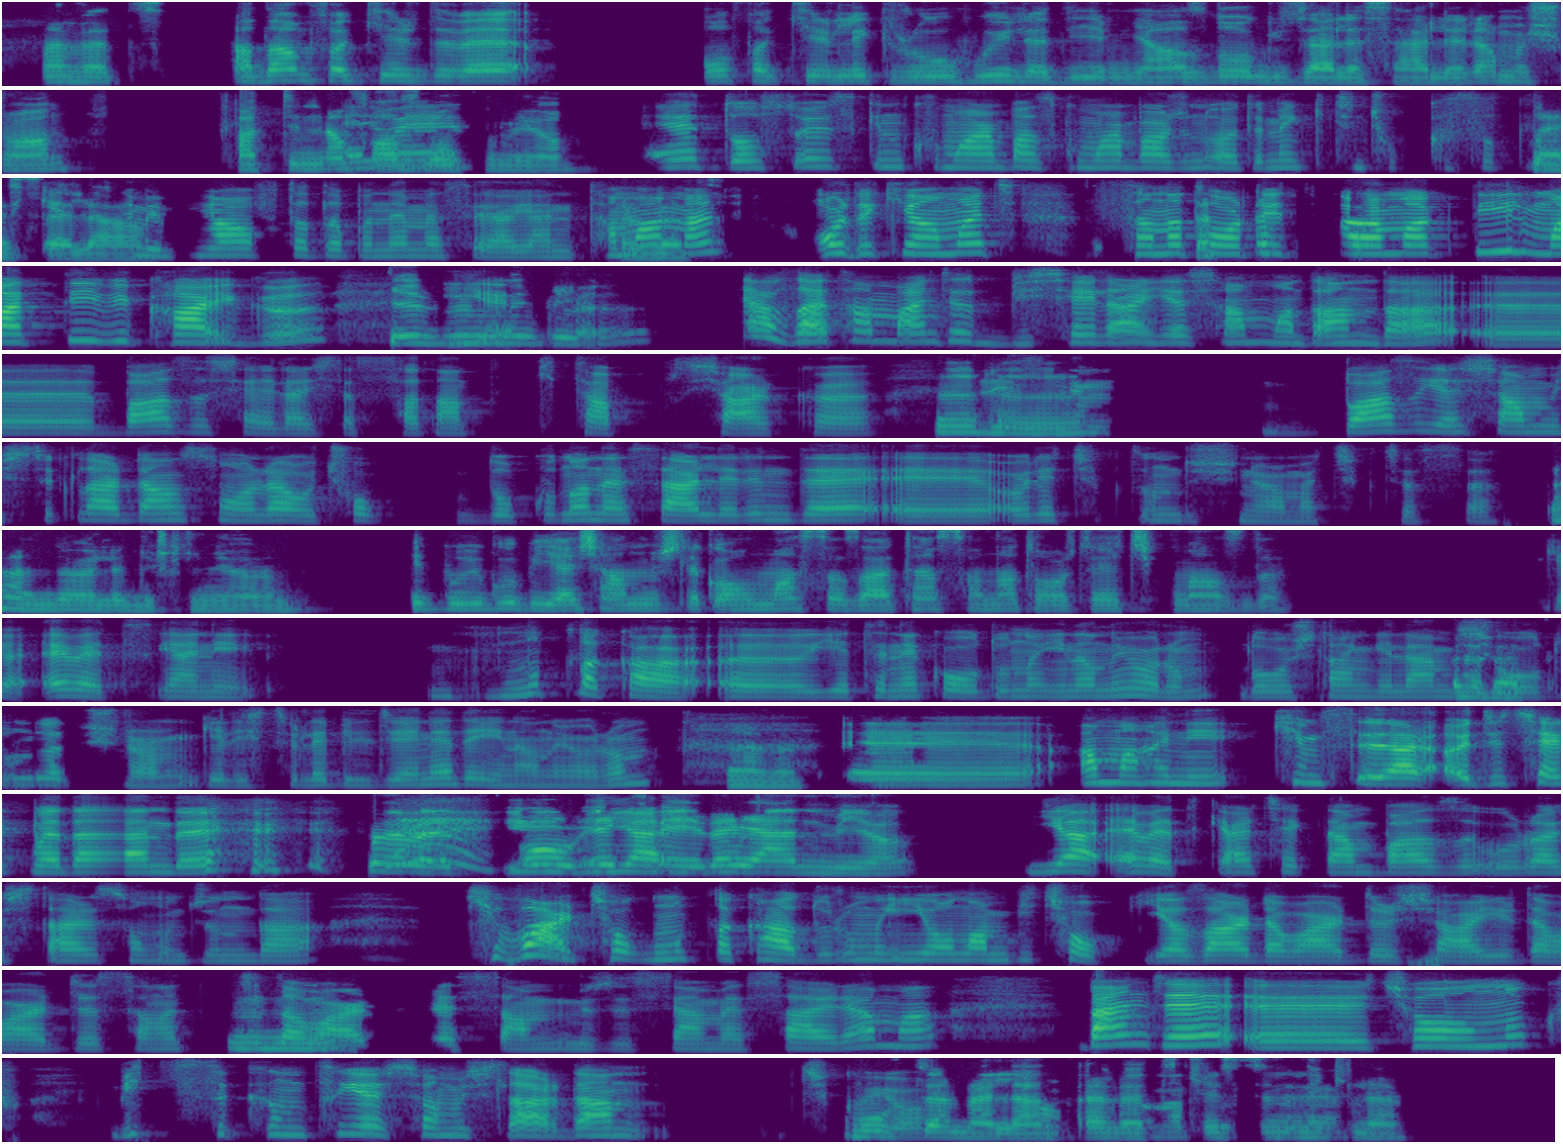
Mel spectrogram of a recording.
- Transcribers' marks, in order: other background noise; chuckle; tapping; chuckle; other noise
- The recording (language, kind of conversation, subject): Turkish, unstructured, Sanatın hayatımızdaki en etkili yönü sizce nedir?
